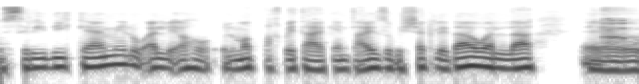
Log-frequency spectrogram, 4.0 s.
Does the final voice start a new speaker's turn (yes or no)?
yes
